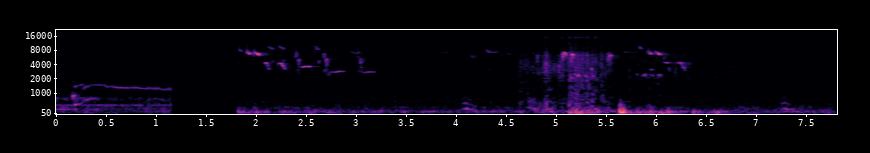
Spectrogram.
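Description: Small birds chirping, with short high chirps in a flurry about two seconds in and a few more later, and a brief rustle around five seconds.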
